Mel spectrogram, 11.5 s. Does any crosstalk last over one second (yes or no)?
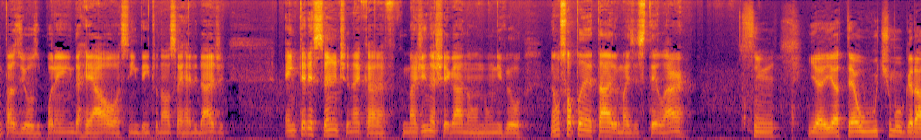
no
